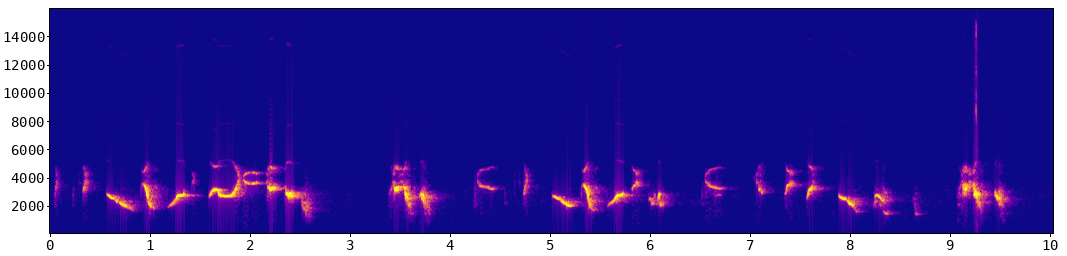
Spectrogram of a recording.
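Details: Kacer, the Oriental magpie-robin, singing a varied lure song for training birds: quick bursts of short sweeping whistles and chirps, some swooping down, others flicking up, broken by brief pauses, with a quiet background.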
